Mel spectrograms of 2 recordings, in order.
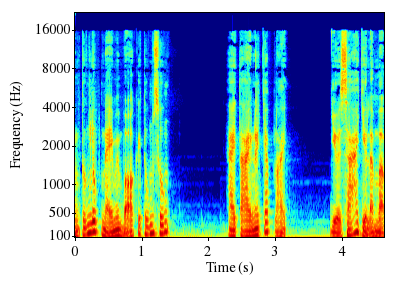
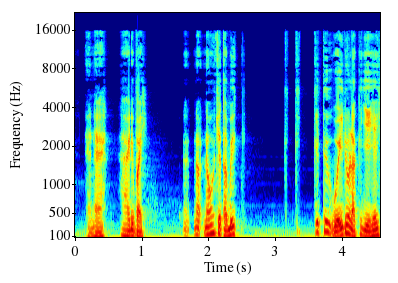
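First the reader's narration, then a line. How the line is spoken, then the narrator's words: Shaken, trembling voice. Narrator (Vietnamese): Tôi lúc này vẫn chưa hoàn hồn, giọng run rẩy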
